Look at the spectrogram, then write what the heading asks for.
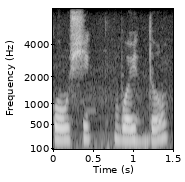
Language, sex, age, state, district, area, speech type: Bengali, female, 18-30, West Bengal, Howrah, urban, spontaneous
